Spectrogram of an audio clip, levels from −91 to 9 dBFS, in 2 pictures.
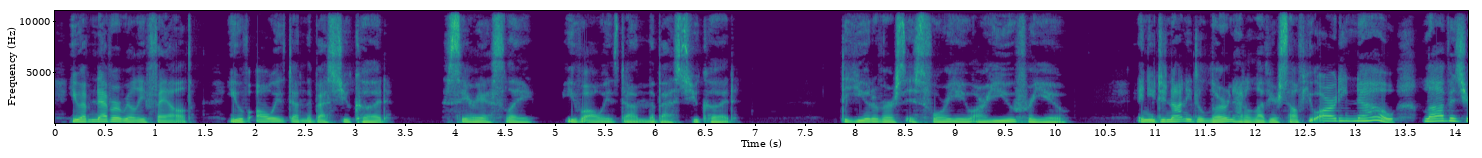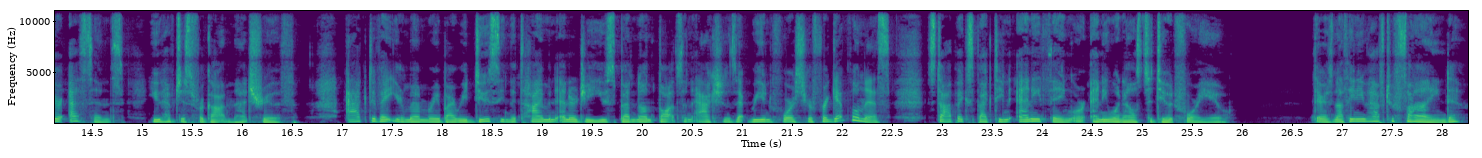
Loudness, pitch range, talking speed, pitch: -19 LUFS, 145-185 Hz, 195 wpm, 165 Hz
